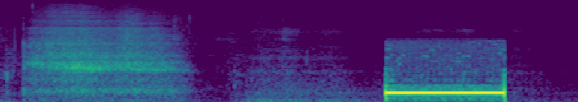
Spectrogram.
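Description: A single loud, steady telephone ringback tone from a phone call being placed sounds for just under a second near the end, starting and stopping abruptly, preceded by a soft breathy rustle and near silence.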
